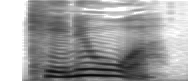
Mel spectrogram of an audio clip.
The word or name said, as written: kendeord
